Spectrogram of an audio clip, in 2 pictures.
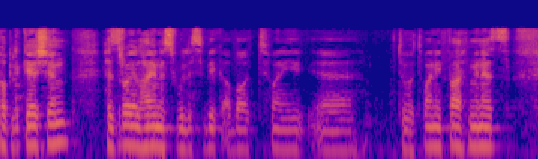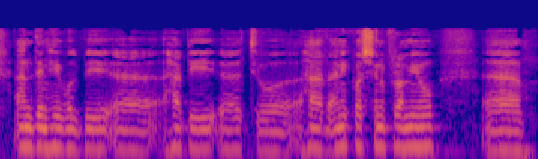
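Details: Adult man; Normal voice.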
